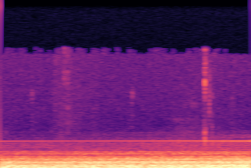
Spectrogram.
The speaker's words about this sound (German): Das ist ein direkter Überflug. Genau so fühlt es sich an, als fliege ich ins Flugzeug direkt über meinen Kopf. Was für ein Krach!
